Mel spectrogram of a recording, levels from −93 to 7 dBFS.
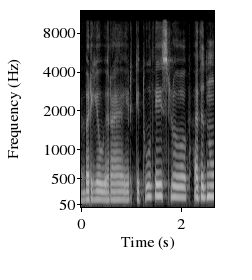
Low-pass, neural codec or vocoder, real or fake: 9.9 kHz; vocoder, 22.05 kHz, 80 mel bands, Vocos; fake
